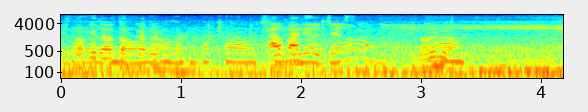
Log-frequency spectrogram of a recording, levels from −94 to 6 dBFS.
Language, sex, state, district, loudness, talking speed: Odia, female, Odisha, Khordha, -19 LUFS, 215 wpm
